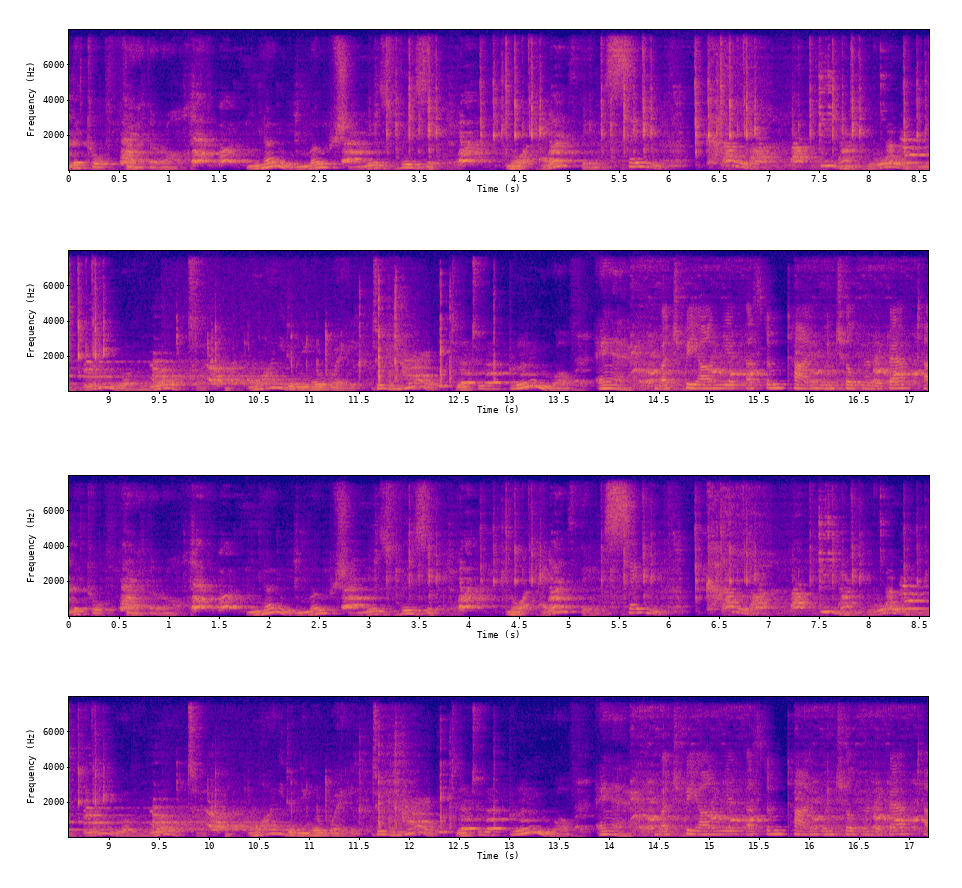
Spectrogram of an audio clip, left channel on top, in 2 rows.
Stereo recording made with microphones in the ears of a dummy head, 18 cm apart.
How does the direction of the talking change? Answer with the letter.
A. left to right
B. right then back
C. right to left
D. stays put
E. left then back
B.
